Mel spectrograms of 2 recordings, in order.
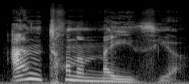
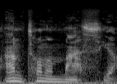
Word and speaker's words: Antonomasia: Antonomasia or Antonomasia, I've seen both pronunciations.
